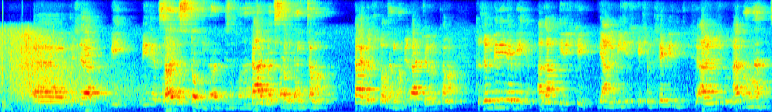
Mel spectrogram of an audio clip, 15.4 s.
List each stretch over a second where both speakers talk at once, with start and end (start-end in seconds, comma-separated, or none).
5.0-6.4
